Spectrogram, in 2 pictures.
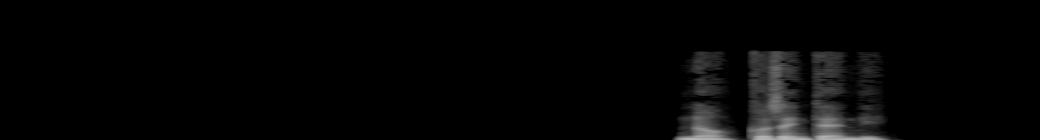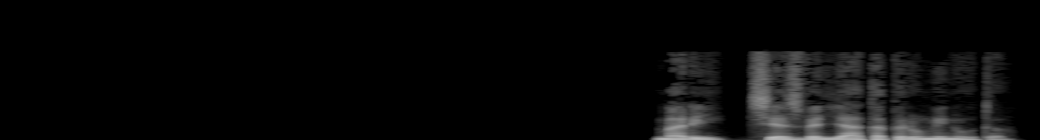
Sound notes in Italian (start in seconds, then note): none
